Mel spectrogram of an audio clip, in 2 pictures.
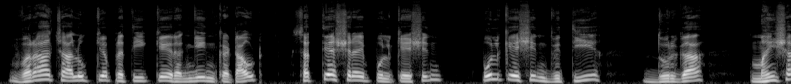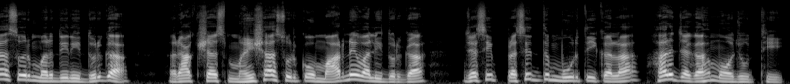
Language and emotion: Hindi, neutral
